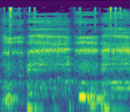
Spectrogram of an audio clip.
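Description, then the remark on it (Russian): A voice imitates the heavy, raspy breathing of a horror-film monster like those in the film Aliens: slow, loud wheezing inhales and exhales with a hoarse, rattling edge, running continuously without any speech. “Почему он так дышит?”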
